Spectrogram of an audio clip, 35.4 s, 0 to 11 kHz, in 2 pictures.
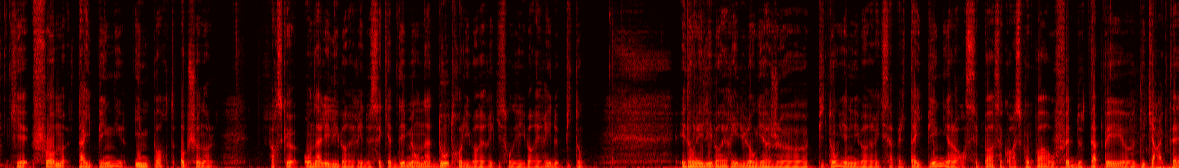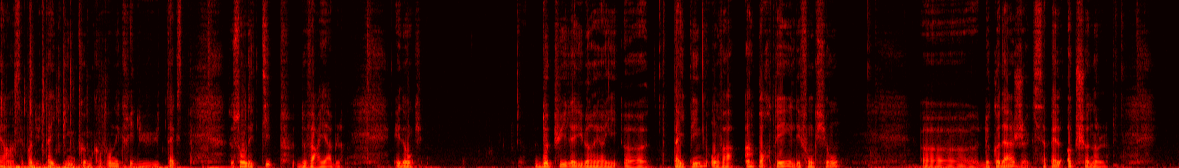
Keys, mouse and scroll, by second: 0.0 click, 4.9 click, 6.7-9.1 drag, 10.3 click, 12.3-13.8 drag, 16.5 click, 26.2-27.5 drag, 29.3-30.6 drag, 34.3 click.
